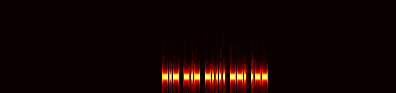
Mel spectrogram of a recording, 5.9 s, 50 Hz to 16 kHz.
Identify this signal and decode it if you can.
Morse code, heard as a keyed tone, about 42 wpm, 700 Hz. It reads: KK6GW
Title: USA Call Signs - 5 Characters - Repeated 3x - 45wpm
